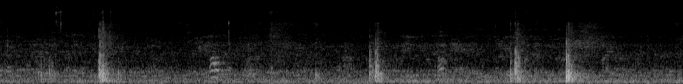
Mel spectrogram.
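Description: Boots stamp on a mat in drill.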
